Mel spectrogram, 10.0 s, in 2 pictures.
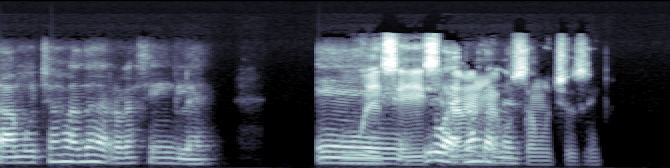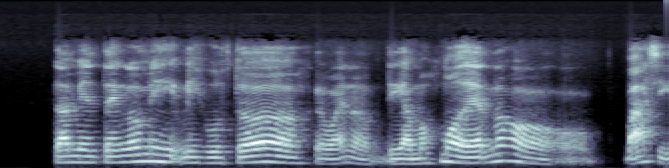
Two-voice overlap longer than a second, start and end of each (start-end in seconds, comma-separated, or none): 2.5-3.9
